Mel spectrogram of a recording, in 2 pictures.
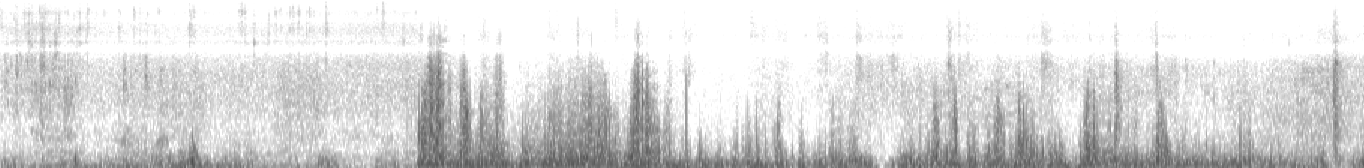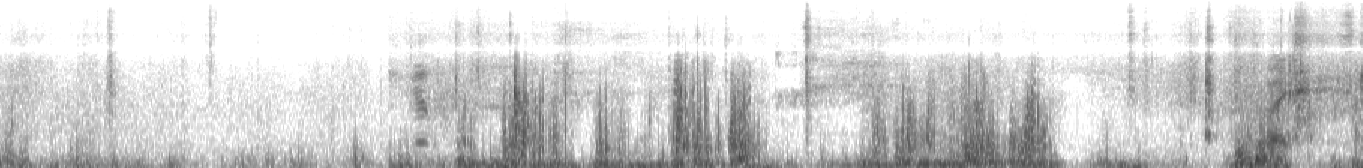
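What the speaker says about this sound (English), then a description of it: "as you can probably hear, it is ridiculously windy at the moment" Strong wind buffets a camper van parked up in Cornwall, loud irregular gusts roaring and thumping against the microphone in repeated bursts, with some talk mixed in.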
